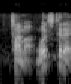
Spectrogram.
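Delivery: ordinary delivery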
